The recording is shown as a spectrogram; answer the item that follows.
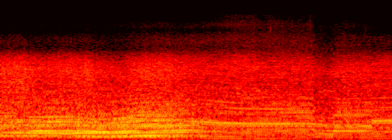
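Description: Several race car engines howl in a BTCC touring-car racing video game, loud and constant at first, with one car passing and the roar easing slightly afterward.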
